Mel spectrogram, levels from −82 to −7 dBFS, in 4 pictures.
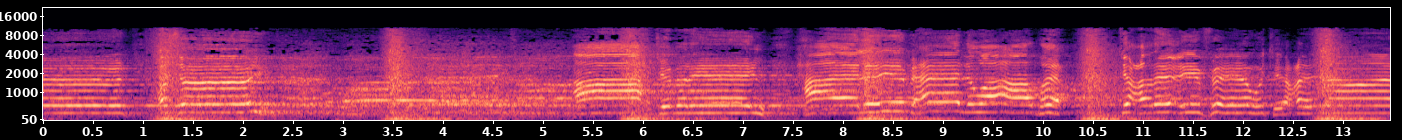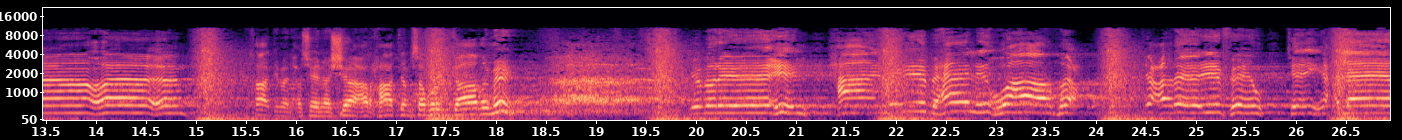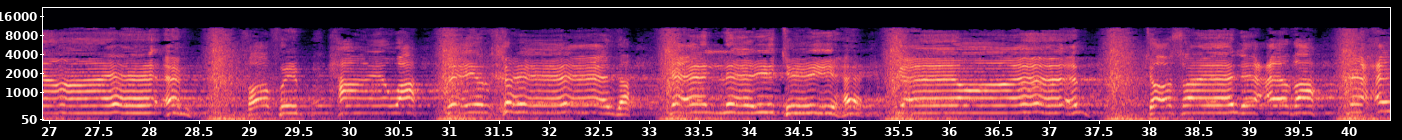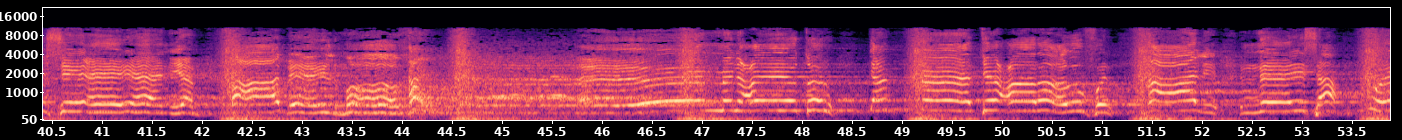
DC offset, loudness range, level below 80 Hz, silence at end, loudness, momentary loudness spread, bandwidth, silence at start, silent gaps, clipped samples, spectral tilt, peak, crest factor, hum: under 0.1%; 3 LU; -34 dBFS; 0 s; -16 LUFS; 8 LU; 11 kHz; 0 s; none; under 0.1%; -2.5 dB/octave; 0 dBFS; 16 dB; none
